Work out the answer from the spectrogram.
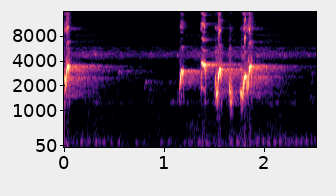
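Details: Caged decoy bulbul used for trapping, singing in the 'dok taeng' style: a brief clipped note, a pause, then a bright, rich whistled phrase of four or five quick slurred notes dipping and rising, lasting about one second.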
